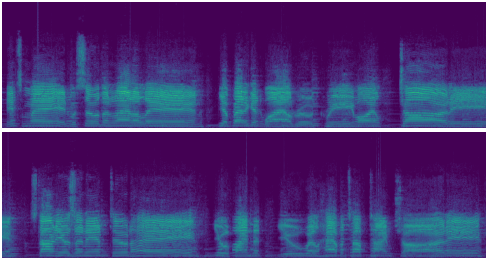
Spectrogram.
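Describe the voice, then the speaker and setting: Old radio jingle, guy singing high and unhurried, dull sound with music behind. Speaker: jingle singer. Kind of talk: sung 1940s radio advertising jingle.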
